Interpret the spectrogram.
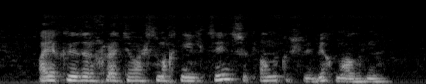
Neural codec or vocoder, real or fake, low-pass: none; real; 10.8 kHz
